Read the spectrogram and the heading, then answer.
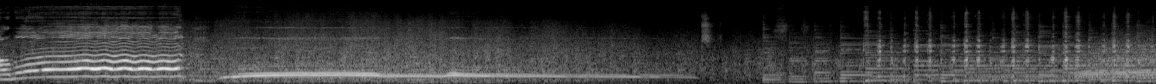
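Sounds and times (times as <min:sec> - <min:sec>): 
faint hissing steam: 0:00.2 - 0:09.0
steam locomotive chugging climbing uphill: 0:00.5 - 0:11.5
steam train whistle blowing one long wavering note: 0:00.8 - 0:07.2, 0:10.6 - 0:11.5.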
